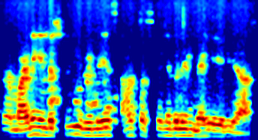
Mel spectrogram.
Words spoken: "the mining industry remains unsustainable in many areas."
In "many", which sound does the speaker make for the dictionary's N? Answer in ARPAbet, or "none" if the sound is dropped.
L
